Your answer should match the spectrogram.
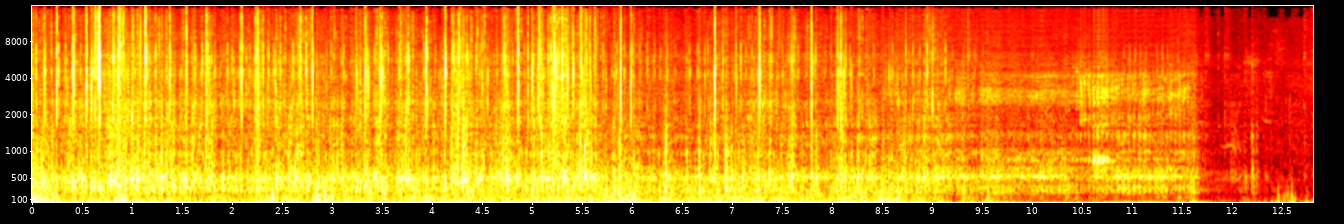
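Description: Wind buffeting an action camera's microphone: a loud, crackling rumble that eases off about nine seconds in and drops away sharply just before the end.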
